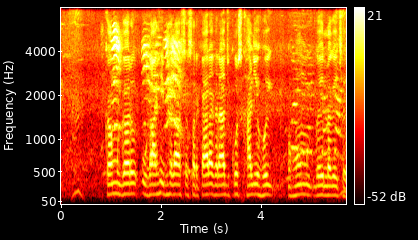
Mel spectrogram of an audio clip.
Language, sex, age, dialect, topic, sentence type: Maithili, male, 31-35, Southern/Standard, banking, statement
